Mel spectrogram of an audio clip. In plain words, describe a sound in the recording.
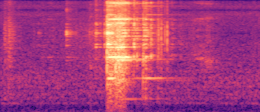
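A metal lid clanks against a metal surface.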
